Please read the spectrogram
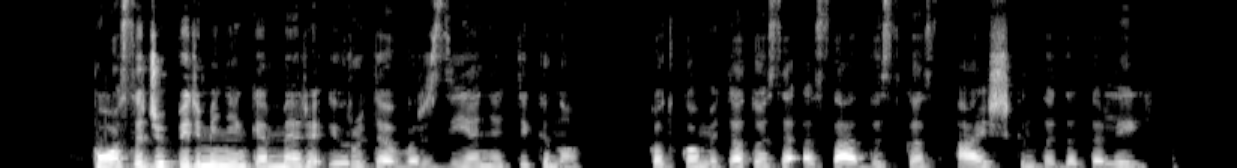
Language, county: Lithuanian, Vilnius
